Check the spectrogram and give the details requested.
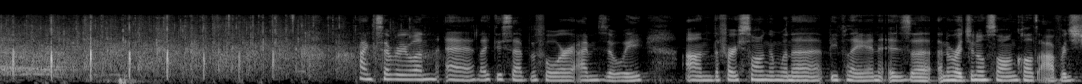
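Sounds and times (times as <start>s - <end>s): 
audience applause: 0.0s - 4.3s
speech: 3.6s - 10.8s.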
